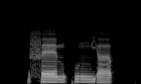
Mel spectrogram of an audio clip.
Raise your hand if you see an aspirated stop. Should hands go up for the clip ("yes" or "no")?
no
